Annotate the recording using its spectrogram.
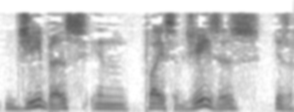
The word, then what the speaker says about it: Jeebus: Jeebus. And I didn't mispronounce that. That's what it says, J-E-E-B-U-S. Engel and Brown plan for the Charlotte event to launch a new national movement to oppress gay people, unquote.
